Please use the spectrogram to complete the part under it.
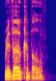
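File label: "revocable", British English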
